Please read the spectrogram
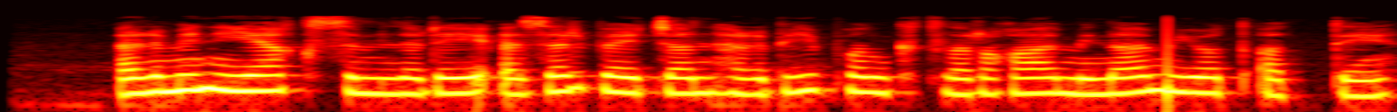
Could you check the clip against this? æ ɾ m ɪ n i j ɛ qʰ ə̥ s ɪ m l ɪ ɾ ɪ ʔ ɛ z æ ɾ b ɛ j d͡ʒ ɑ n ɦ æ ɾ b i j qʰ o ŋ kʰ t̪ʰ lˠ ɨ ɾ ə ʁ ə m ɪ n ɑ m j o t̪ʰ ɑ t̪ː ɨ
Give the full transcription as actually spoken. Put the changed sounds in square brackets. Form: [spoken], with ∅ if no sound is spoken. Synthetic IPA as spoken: æ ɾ m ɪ n i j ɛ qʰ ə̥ s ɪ m l ɪ ɾ ɪ ʔ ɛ z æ ɾ b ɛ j d͡ʒ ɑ n ɦ æ ɾ b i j [pʰ] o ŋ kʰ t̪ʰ lˠ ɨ ɾ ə ʁ [ɑ] m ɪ n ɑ m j o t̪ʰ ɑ t̪ː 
